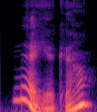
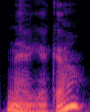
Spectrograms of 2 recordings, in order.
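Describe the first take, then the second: First: High sing-song voice for the chicken; high pet talk. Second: Said in the usual way. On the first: Real, not acted.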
